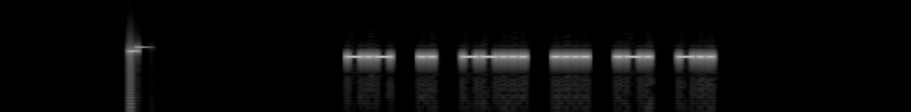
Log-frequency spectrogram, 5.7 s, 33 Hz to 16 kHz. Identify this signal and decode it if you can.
Morse code, heard as a keyed tone, about 40 wpm, spaced as for 29 wpm, 700 Hz. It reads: KI7HRD
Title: USA Call Signs - 6 Characters - 2x Character Spacing - 40wpm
